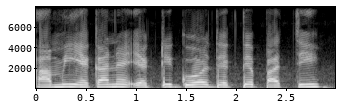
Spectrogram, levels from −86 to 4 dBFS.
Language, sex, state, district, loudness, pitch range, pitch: Bengali, female, Assam, Hailakandi, -11 LUFS, 195-220 Hz, 215 Hz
